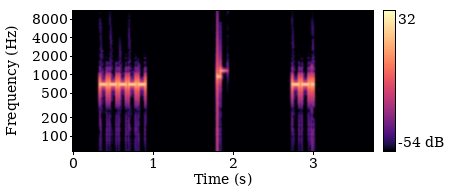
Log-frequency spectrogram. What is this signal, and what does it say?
Morse code, heard as a keyed tone, about 40 wpm, 700 Hz. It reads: 0 G
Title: Single Letter-Number Alt 40wpm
